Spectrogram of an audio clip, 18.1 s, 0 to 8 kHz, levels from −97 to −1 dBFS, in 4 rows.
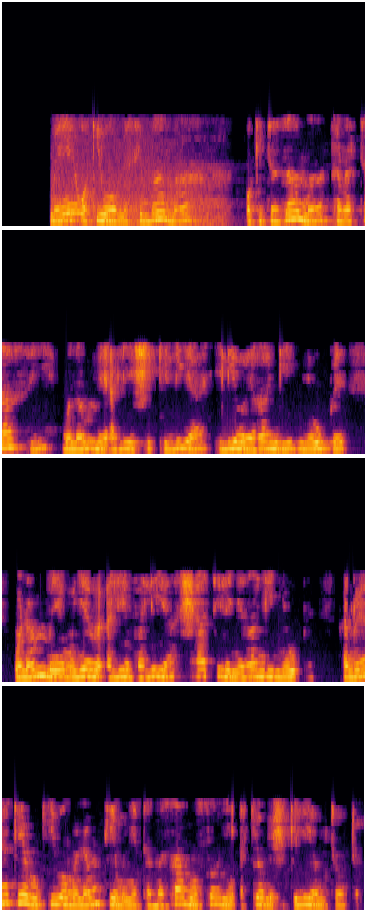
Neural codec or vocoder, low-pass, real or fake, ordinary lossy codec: none; 7.2 kHz; real; AAC, 16 kbps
